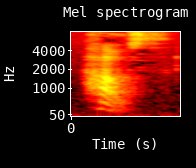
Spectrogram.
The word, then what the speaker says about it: Haus: Das Haus. When it comes to pronunciation, it's the same as in English, but you have to keep in mind how the word house is written. H A U S Kitchen is die Küche.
